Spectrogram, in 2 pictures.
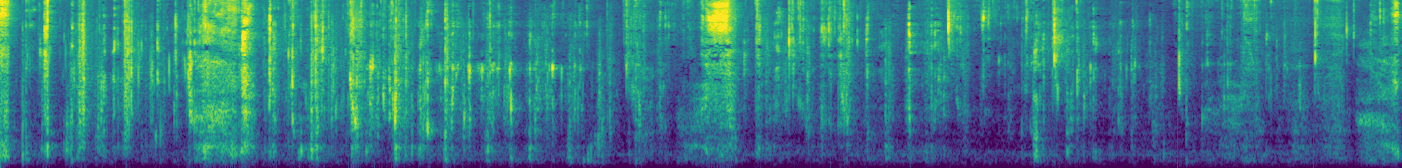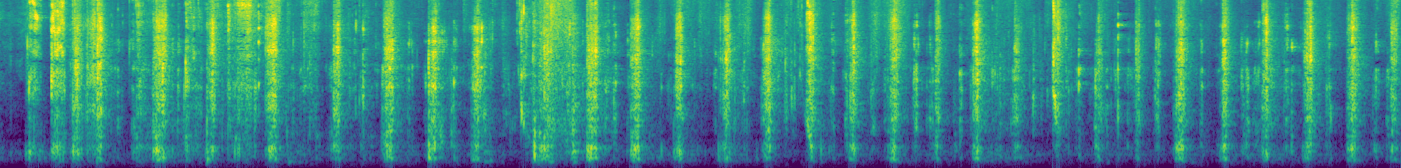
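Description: Close-miked eating sounds: a person takes spoonfuls of spicy beef-intestine hot pot with rice and chews with wet smacking clicks, several a second, busiest in the second half.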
